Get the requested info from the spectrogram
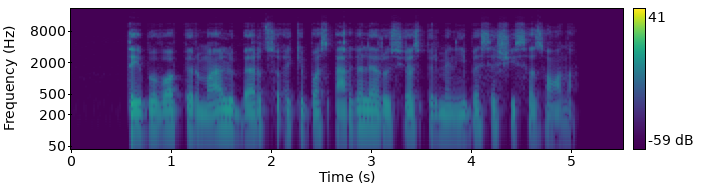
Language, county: Lithuanian, Kaunas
